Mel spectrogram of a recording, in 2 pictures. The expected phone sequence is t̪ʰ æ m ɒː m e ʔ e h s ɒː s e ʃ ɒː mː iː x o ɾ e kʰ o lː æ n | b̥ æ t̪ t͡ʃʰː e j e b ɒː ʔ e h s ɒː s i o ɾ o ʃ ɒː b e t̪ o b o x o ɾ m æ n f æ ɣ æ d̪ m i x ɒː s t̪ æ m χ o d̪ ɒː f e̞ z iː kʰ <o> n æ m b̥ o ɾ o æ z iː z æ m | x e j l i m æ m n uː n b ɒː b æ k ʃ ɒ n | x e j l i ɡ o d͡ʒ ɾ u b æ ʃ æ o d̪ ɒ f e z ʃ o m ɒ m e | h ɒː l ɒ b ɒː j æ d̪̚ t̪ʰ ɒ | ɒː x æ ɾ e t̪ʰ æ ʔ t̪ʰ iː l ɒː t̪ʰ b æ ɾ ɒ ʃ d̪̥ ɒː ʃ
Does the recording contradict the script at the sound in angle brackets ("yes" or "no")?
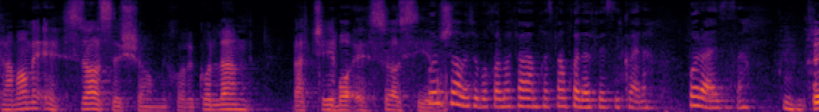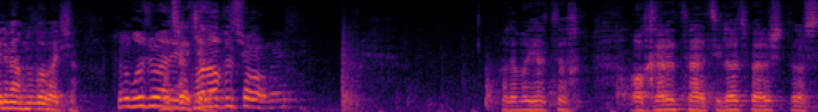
no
